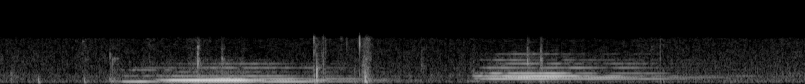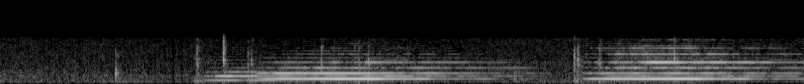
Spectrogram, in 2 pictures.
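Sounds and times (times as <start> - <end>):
pipe organ chords: 1.2 - 7.3, 10.1 - 16.0.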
